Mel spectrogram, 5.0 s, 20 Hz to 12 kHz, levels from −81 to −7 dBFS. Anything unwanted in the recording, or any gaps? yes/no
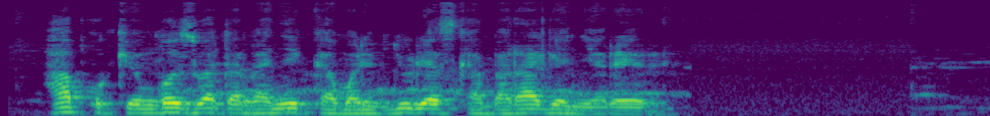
no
